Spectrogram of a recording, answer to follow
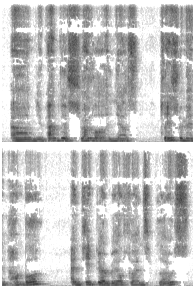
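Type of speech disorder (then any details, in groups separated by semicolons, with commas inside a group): Speech after partial glossectomy; head and neck cancer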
